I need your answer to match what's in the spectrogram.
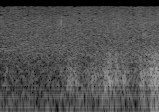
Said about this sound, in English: He climbs a tree in a storm to experience the storm. And it's this harrowing wind and rain and lightning, and he's up there swaying back and forth.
